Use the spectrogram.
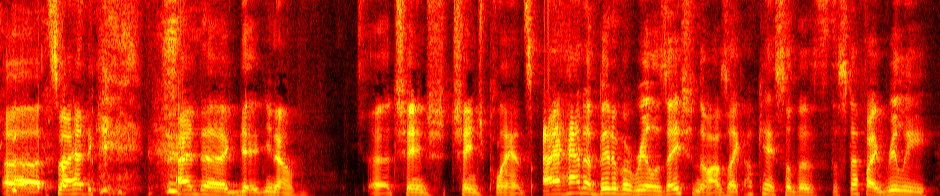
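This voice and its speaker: A man's voice: fairly high pitch, expressive, moderate pace. A man in his forties, a guest in a casual interview, talking in a rambling, self-deprecating way and laughing often. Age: 40s.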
